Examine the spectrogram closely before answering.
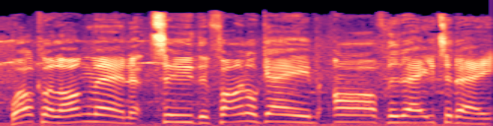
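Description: There is noticeable background noise in this clip. The man speaking has a high pitch. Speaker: football commentator. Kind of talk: sports commentary. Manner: excitable, rising play-by-play build-up; measured, gracious wrap-up narration.

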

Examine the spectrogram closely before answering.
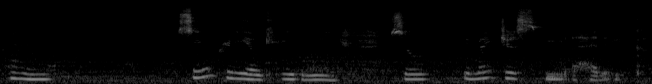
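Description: Amid noticeable background noise, a woman with a high pitch and a playful, gentle tone speaks at a very slow pace with long, frequent pauses and ordinary pitch variation.

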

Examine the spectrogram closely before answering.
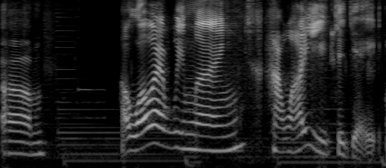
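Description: A put-on character voice with a fairly high pitch speaks at a very slow pace over faint background music. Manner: high, sweet, cutesy.

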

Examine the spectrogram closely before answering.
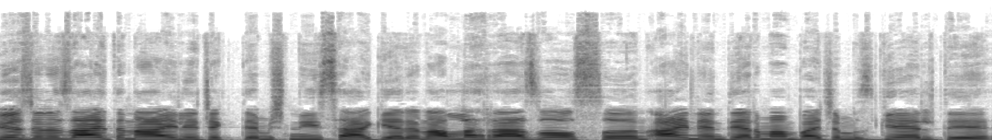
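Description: Her voice is raised and projected, high-pitched, with a bright, sharp tone and fairly even intonation. The woman keeps a moderate pace with hardly any pauses. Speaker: YouTube vlogger. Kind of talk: live stream greeting viewers. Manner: loud.

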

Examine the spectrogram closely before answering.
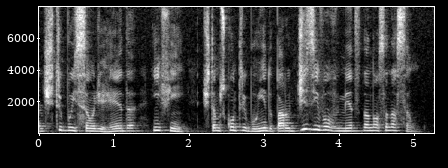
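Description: A man's high-pitched voice in a dark, mellow tone over a quiet background. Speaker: business consultant and online course instructor. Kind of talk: motivational pep talk, sales-style pitch. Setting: studio, video recording. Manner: upbeat, persuasive, energetic; direct, addresses viewer.

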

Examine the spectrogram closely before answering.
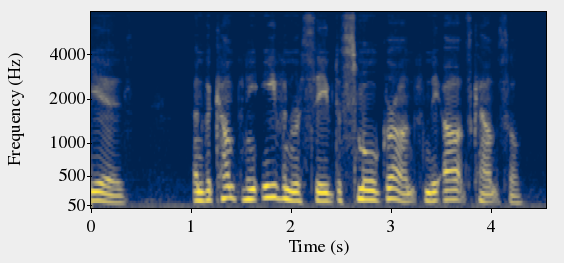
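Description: A man speaks in an ordinary speaking voice, fairly high, with ordinary pitch variation. His pace is moderate, over a quiet background. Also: very even loudness. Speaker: narrator. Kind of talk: documentary narration.

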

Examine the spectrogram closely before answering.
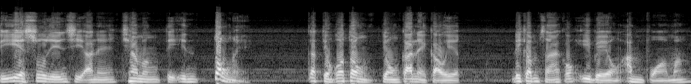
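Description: Speaking at an even, medium speed, a man lets his pitch vary in an ordinary way. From Taiwan. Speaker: radio host and physician; radio host. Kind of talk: political commentary monologue. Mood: critical, animated. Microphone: webcam.

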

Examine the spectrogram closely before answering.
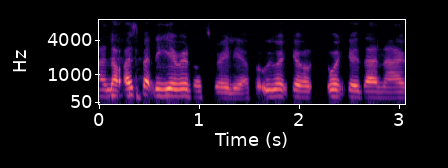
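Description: A woman talks at a very fast pace in a British accent. The background is quiet. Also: dry sound with no echo. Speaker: podcast host and coach; podcast host, coach. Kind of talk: interview. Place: garden. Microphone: earbuds.

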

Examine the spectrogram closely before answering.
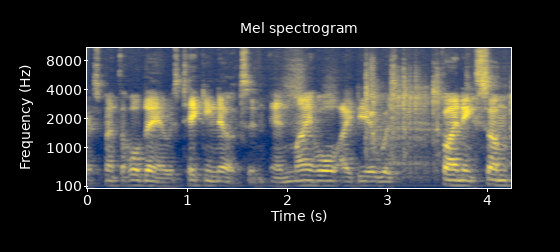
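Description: Fairly quick speech from a man, with light background noise behind it. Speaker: interviewee. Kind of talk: interview answer. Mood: reflective, light laughter. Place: workshop.

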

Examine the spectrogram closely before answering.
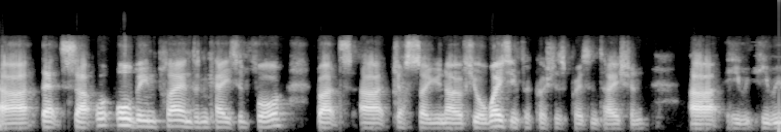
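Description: A man with a New Zealand accent, medium pitch, ordinary pitch variation and a moderate pace. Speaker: arbitration lawyer. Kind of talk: welcome address.

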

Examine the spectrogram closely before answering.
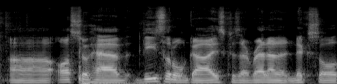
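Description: Here a man talks in an ordinary speaking voice. His pitch is fairly low and his pace moderate. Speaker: co-host. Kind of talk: casual show chat. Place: home room.

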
